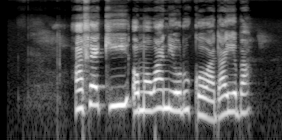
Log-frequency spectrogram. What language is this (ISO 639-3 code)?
yor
